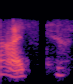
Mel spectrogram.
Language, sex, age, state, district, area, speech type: Marathi, female, 60+, Maharashtra, Nagpur, urban, conversation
